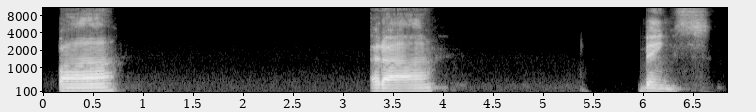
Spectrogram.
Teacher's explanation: Então, eu vou acentuar porque a sílaba tônica tá na última sílaba da palavra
